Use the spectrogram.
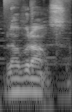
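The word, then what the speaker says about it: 楽走術: かっこラブラン。 – ラブラン。楽装術どういう感じですかね。 – 楽して走る術、技と書いて楽装術。 – 楽して走る、はい、楽しく走るですね。 – はい、はい、術、うん、これラブランですね。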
